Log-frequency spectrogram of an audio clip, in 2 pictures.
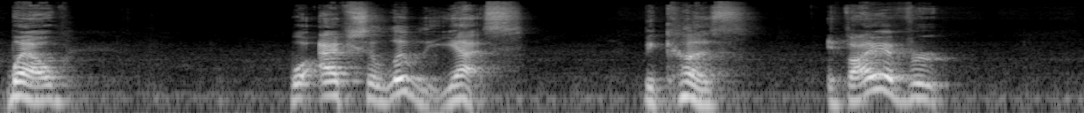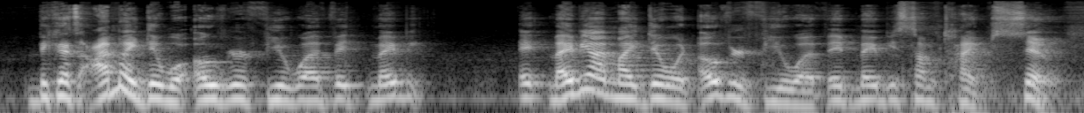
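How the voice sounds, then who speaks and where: Halting young man answering viewer questions. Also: high voice. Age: 20s. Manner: halting, repeats and restarts phrases often. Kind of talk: casual Q&A vlog.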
